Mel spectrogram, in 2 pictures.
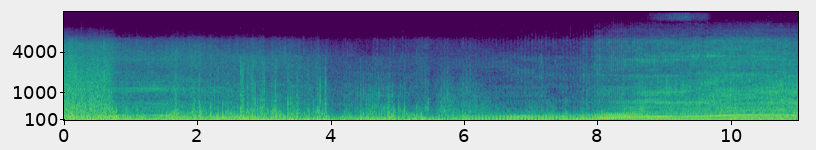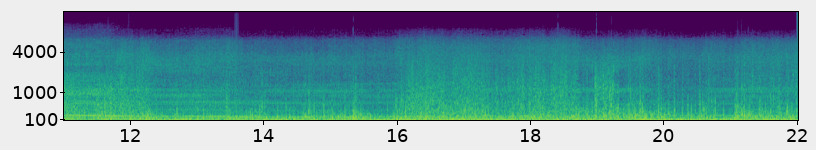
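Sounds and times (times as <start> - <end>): scooter engine pulling away: 6.1 - 22.0.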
